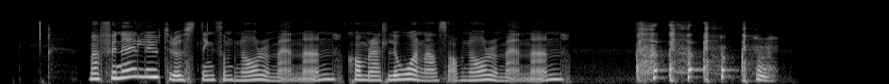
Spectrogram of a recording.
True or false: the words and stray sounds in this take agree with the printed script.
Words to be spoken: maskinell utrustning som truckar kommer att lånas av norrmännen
false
